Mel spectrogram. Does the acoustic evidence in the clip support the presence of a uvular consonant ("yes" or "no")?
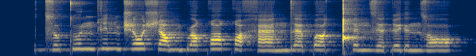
yes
